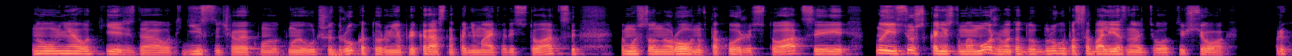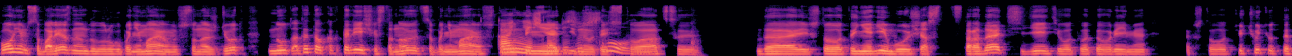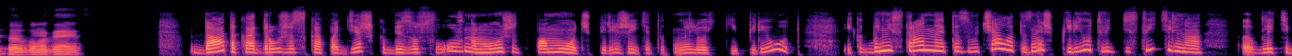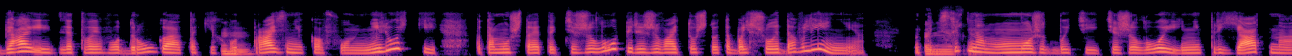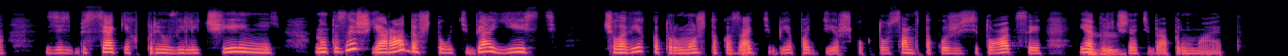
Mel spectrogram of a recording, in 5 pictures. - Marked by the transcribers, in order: tapping
- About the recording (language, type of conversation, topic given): Russian, advice, Как наслаждаться праздниками, если ощущается социальная усталость?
